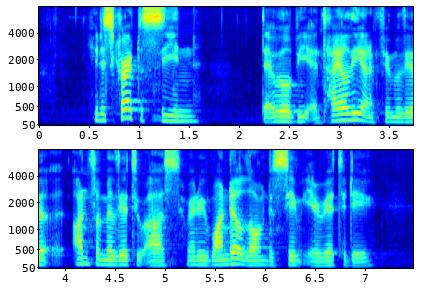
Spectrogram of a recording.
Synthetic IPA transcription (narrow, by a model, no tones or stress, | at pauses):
hidɪskɹaɪb̚dəsĩn | d̥ɛt̚wɪlˠbiɛ̰̃ntʰaɪjəlĩnʔãnfəmɪljətʰuʔaswɛ̃nwiwɔ̃ndəəlɔ̃ŋdəsẽmʔɛ̰ɹiətʰude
